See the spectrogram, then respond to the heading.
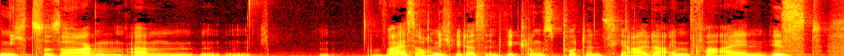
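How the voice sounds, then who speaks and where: A woman speaks at a very slow pace. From Hanover, Germany. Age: 40s. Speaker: football fan. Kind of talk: casual chat. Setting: stadium.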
